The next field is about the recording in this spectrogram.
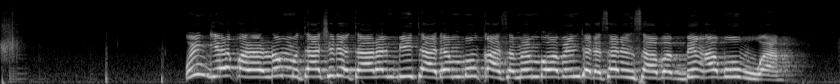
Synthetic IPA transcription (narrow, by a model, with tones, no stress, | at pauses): kʷʼʊ˦ŋɡʲɪ˨jɐ˦rkʷʼɐ˨ɽɐ˨ɽːʊ˦mːu˨ta˦ʃɪ˦rja˨taː˨ɽɔ˦mbiː˦taː˨dɔ˦mbʊ˦ŋkʼaː˨sɐ˨mɐ˦mboː˦bɪ˦nta˨da˨sɐ˦ɽɪ˨nsaː˨bɐ˨bːɪ˦ŋʔa˦buː˦bʊ˦˨waː˦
